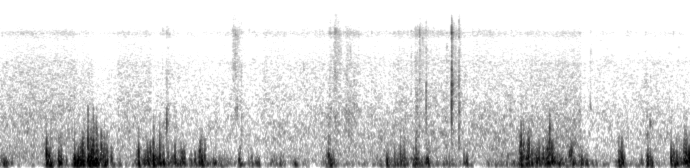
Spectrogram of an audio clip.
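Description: Strong wind blows across an outdoor forest fishing spot during the rainy season, buffeting the microphone in repeated low, rumbling gusts that rise and fall irregularly and loudly.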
